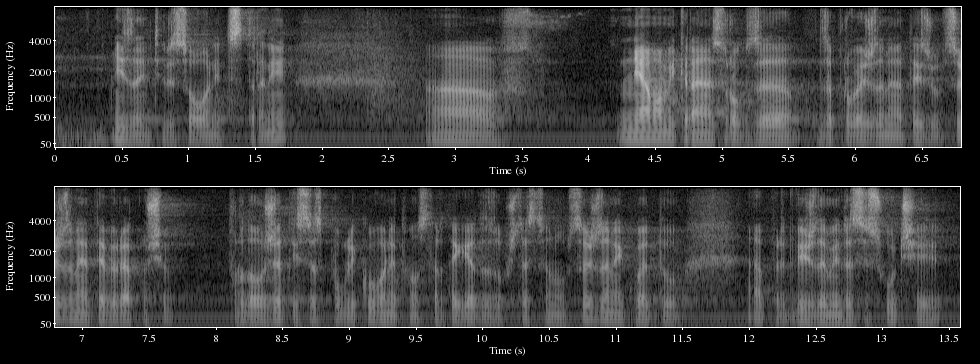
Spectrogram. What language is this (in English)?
Bulgarian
